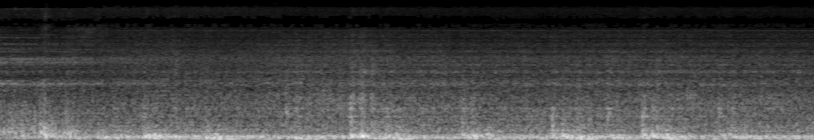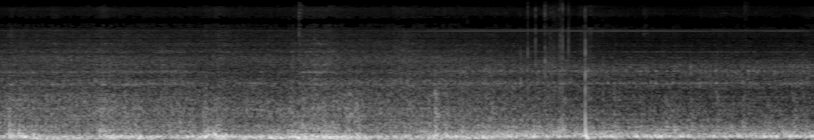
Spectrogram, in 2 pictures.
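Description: Passenger train coach rolling along the track, heard inside the carriage: a steady low rumble of wheels on rail that swells and eases, with a few short clicks near the end.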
